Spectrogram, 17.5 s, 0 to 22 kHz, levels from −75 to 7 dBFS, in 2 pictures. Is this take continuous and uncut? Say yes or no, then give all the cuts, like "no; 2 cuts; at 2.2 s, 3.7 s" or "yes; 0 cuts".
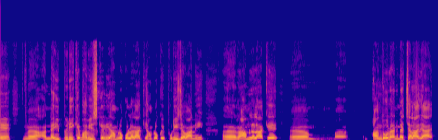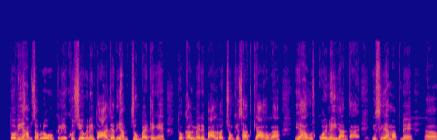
yes; 0 cuts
